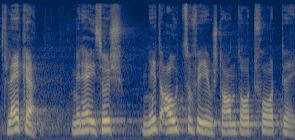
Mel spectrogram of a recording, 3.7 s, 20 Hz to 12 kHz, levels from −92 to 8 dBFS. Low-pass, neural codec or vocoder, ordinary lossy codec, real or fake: 10.8 kHz; none; none; real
